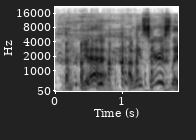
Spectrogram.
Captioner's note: men laughing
